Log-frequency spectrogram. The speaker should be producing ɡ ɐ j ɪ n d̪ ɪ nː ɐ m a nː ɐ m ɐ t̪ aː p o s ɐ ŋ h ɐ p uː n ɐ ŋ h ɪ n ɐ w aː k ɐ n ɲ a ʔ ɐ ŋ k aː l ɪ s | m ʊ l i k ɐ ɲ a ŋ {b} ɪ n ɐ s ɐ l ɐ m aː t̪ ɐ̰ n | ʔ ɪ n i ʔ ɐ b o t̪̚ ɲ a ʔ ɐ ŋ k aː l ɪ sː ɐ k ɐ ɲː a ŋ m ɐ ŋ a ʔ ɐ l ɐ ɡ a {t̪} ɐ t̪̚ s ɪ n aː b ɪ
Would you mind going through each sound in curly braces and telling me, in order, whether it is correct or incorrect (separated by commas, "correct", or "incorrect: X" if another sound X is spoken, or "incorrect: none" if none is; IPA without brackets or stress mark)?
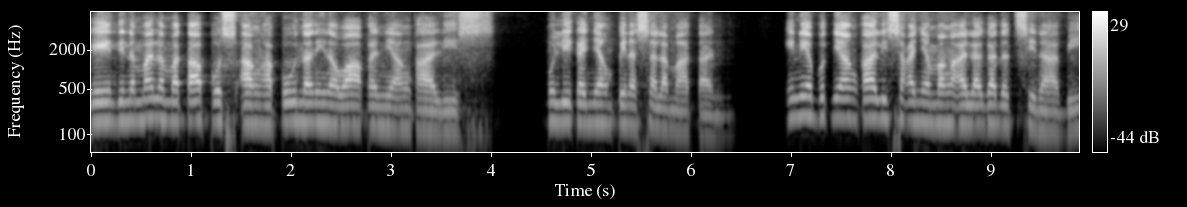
incorrect: p, incorrect: d̪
